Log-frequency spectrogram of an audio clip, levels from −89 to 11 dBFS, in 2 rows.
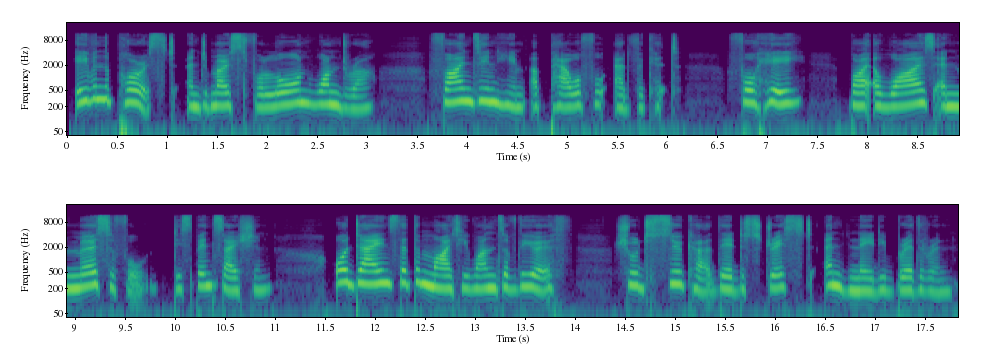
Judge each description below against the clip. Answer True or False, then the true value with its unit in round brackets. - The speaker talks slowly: True (120 wpm)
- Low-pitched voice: False (215 Hz)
